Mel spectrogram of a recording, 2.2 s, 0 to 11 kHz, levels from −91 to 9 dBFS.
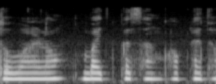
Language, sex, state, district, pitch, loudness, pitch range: Karbi, female, Assam, Karbi Anglong, 230 Hz, -14 LUFS, 225-235 Hz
